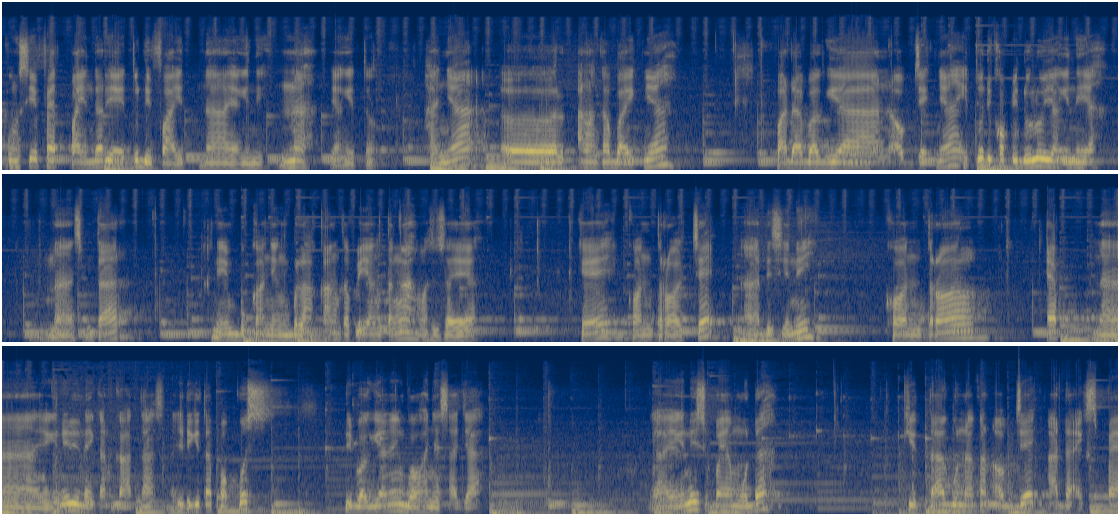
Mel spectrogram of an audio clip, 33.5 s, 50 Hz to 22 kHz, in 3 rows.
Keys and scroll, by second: 3.8 ctrl+z, 8.3 ctrl+z, 9.6 ctrl+z, 11.4 ctrl+z.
